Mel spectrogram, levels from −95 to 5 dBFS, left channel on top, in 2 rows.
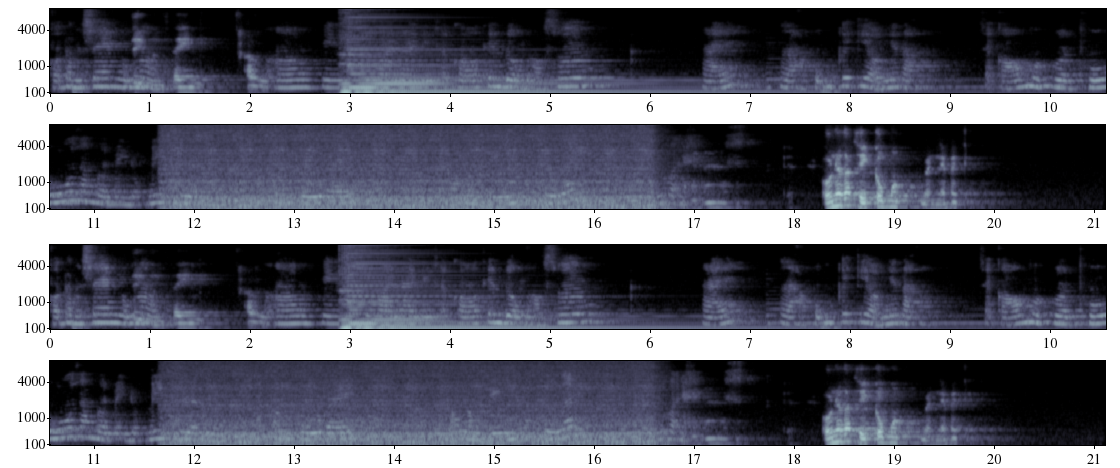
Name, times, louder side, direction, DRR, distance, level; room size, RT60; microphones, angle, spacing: voice 1, 0.0-1.1 2.2-5.5 6.5-6.9 7.3-8.8 9.3-13.7 14.5-15.9 16.2-17.5, right 1 dB, 50° right, 2 dB, 3.1 m, -43 dB
voice 2, 0.8-1.5 2.0-2.2 17.0-17.3 18.3-19.7, left 2 dB, 45° left, 10 dB, 1.1 m, -31 dB
sound 1, 2.9-7.9, left 1 dB, 75° right, 5.7 m, -39 dB
Bass guitar, 7.2-16.8, right 3 dB, 35° right, 5.3 m, -64 dB
sound 2, 11.6-16.6, left 1 dB, 20° left, 4.0 m, -39 dB
29.5 x 15.5 x 5.9 m, 1.2 s
head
